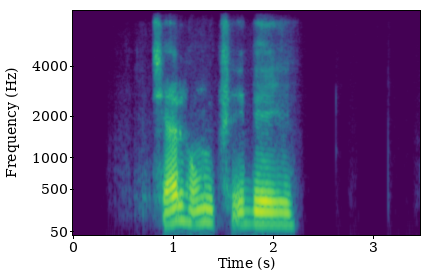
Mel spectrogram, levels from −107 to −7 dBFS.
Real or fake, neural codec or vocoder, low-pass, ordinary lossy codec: fake; codec, 16 kHz in and 24 kHz out, 2.2 kbps, FireRedTTS-2 codec; 7.2 kHz; Opus, 32 kbps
